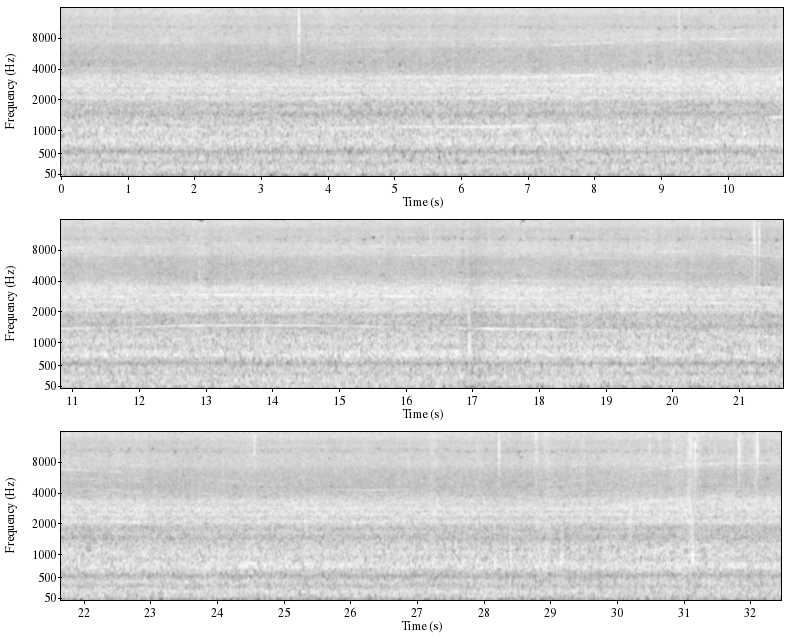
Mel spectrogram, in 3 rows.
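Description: Steady cabin noise of a Boeing 737 airliner on descent: the jet engines and the air rushing past the fuselage make an even, loud roar, with a faint whine that drifts slightly in pitch midway through.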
